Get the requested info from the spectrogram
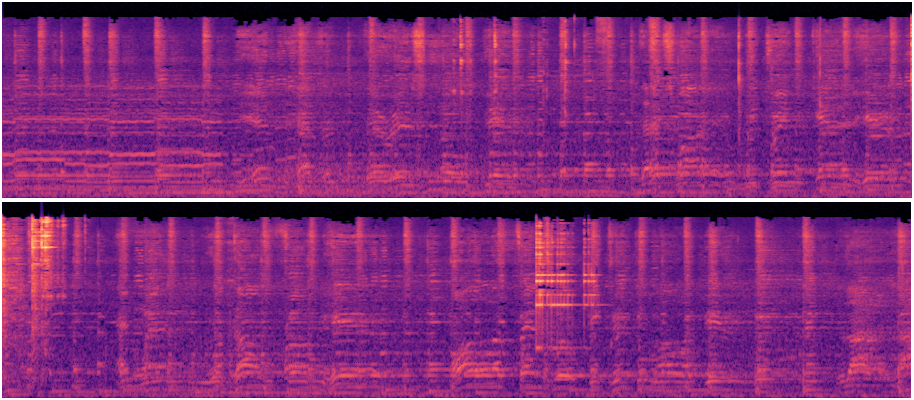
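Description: Polka music with a male voice singing over a steady, even beat. A sharp click about nine seconds in, as the beer bottle is opened, and a brief glass clink about fourteen and a half seconds in.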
